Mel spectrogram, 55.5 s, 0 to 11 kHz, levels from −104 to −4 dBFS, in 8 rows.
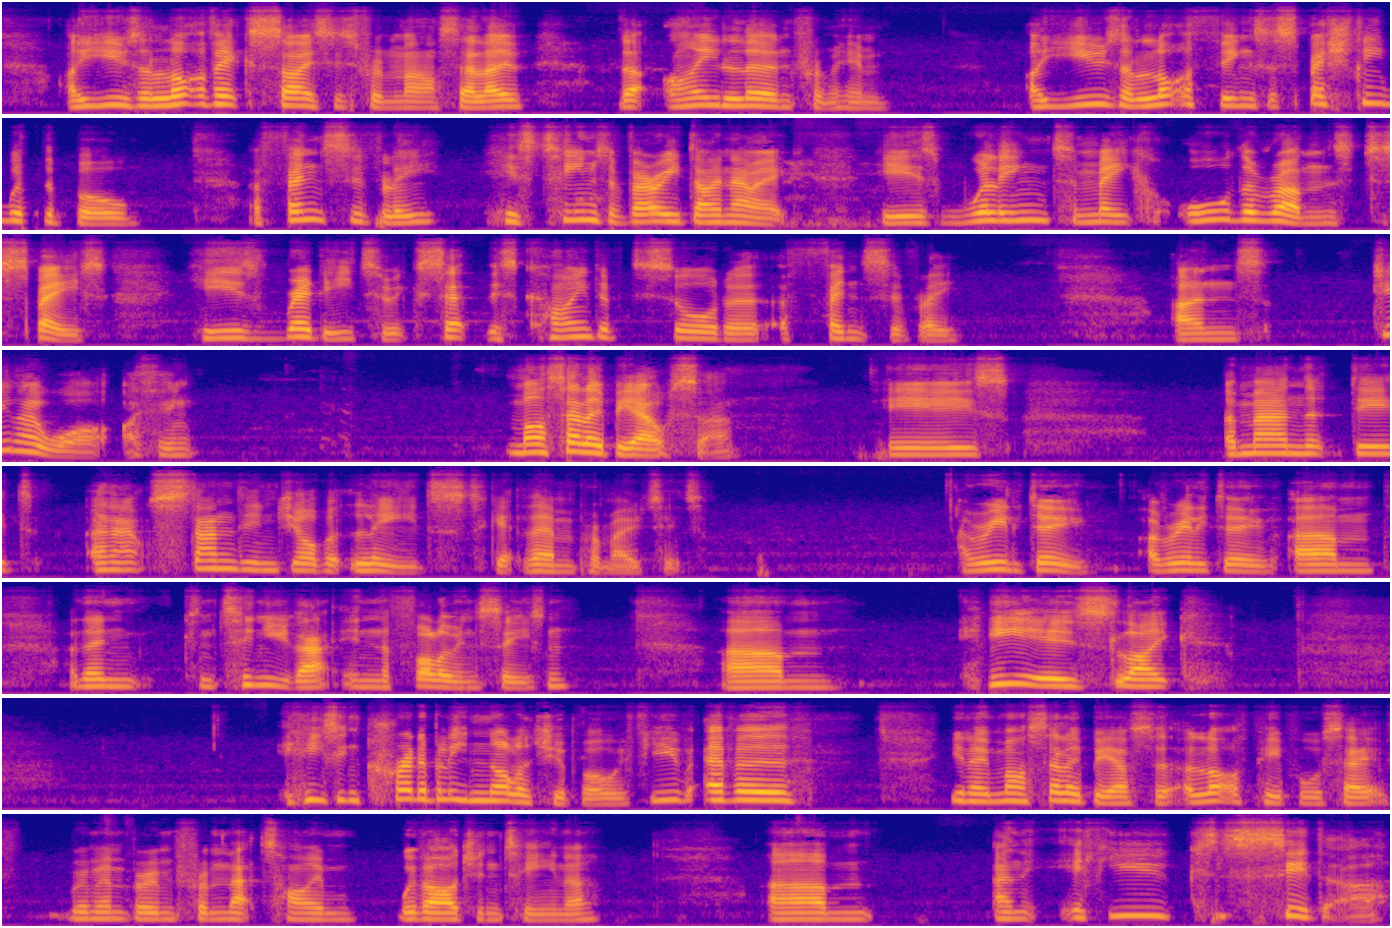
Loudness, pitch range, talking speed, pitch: -26 LUFS, 145-185 Hz, 130 wpm, 160 Hz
